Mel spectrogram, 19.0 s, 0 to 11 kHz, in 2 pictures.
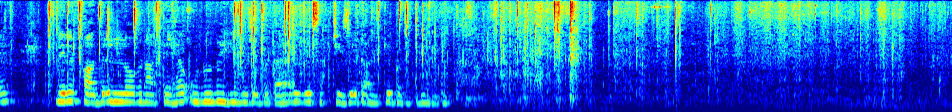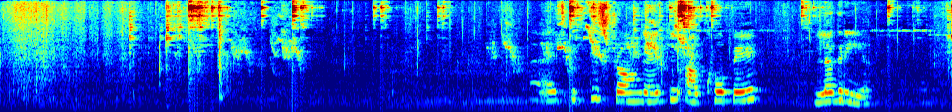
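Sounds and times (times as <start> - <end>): faint rustling of crystals: 0.0 - 19.0
crystals clinking against glass: 10.8 - 14.3, 15.1 - 19.0.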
